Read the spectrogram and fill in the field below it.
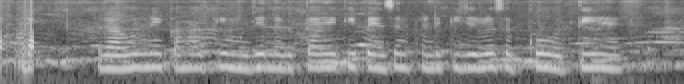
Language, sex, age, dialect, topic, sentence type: Hindi, female, 51-55, Awadhi Bundeli, banking, statement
